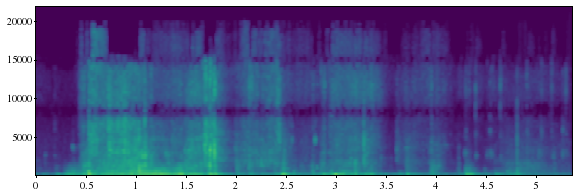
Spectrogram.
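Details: Male pet cat making a funny noise while being brushed indoors: one wavering, moaning yowl that rises and falls over about a second, followed by scratchy rustling of the brush.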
